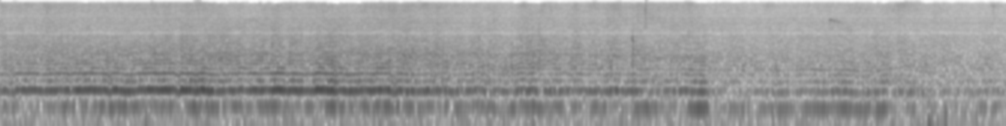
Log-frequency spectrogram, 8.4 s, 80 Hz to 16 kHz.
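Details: Common wasps in flight at a ground nest under tree roots on a forest path, filmed in late summer 2015. Strong, steady buzzing with clear droning tones that waver as insects come and go, briefly fading midway.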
